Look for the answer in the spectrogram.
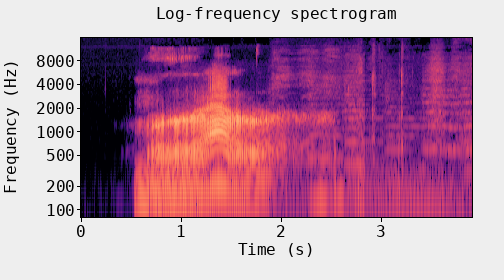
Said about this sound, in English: That's a that's a tiger growling in the uh, the that actual. was a tiger from outside.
